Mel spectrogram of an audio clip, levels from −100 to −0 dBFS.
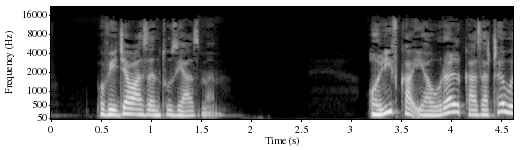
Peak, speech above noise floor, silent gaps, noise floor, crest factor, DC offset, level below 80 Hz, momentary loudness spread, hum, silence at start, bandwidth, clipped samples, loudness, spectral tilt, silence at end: -2 dBFS; 71 dB; none; -86 dBFS; 16 dB; under 0.1%; -60 dBFS; 9 LU; none; 0.5 s; 14 kHz; under 0.1%; -16 LUFS; -6.5 dB/octave; 0 s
